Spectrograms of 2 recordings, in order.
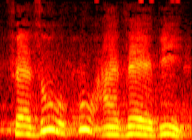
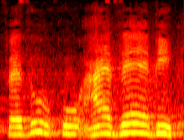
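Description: Both takes have the same delivery.

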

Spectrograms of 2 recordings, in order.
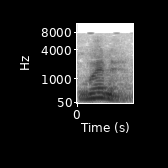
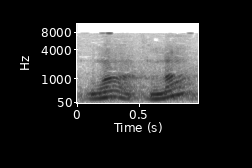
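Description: First: The L sound is thin and light. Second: The L sound is thick and heavy. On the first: The speaker calls it right. "واللام دائما مرققة" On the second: The speaker calls it wrong. "ما تقولش ولقد ولا"

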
